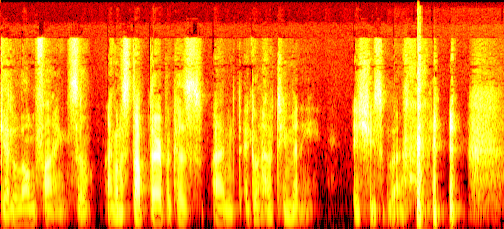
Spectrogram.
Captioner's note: laugh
